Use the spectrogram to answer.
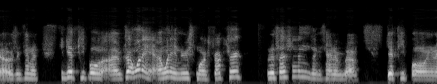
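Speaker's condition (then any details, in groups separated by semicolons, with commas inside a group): Cerebral palsy; from birth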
